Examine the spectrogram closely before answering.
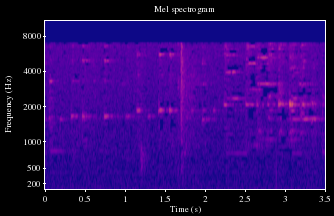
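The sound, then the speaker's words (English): A cell phone ringtone plays faintly, a short tune of high electronic notes repeating quietly over low background hiss. “Sorry about the cell phone. I must turn them off, mustn't I, in future.”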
